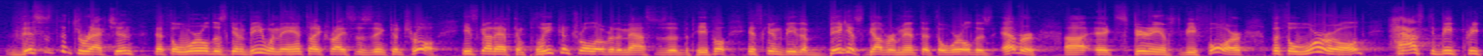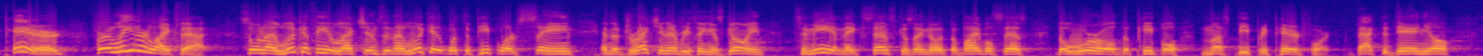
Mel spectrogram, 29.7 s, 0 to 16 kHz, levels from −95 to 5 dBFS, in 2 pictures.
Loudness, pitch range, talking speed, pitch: -19 LUFS, 150-210 Hz, 205 wpm, 170 Hz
